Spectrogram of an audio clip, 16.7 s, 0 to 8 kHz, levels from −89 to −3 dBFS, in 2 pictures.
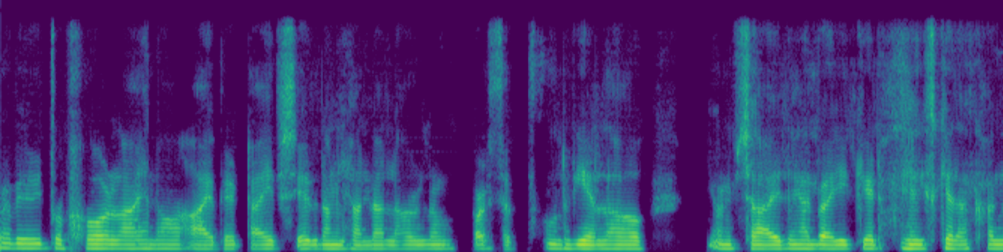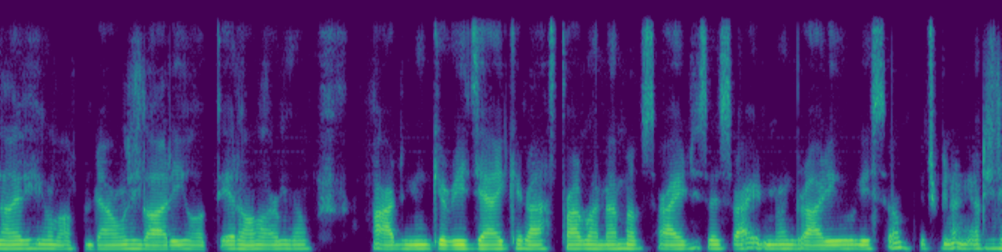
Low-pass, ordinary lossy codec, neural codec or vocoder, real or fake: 7.2 kHz; none; codec, 24 kHz, 0.9 kbps, WavTokenizer, small release; fake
